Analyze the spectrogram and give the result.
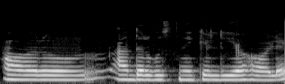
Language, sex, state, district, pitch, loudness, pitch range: Hindi, female, Punjab, Kapurthala, 215 Hz, -12 LUFS, 210-220 Hz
